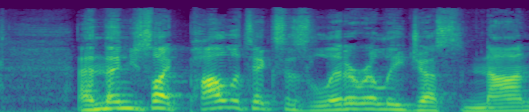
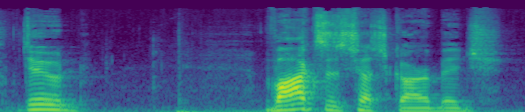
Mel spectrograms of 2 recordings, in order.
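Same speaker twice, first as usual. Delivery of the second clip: usual speaking voice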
